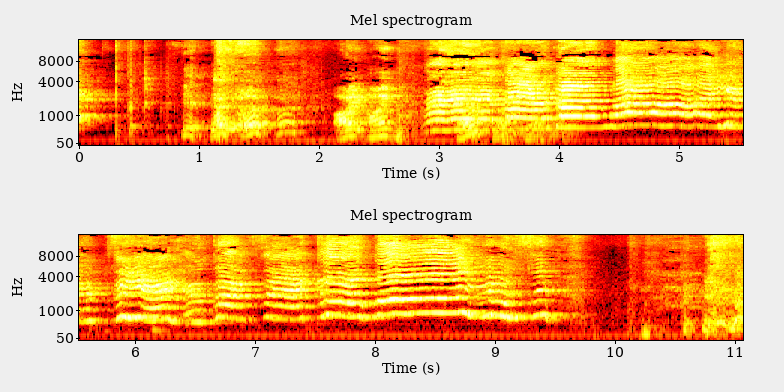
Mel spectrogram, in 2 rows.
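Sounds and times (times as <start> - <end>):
laughter: 0.7 - 2.0, 10.1 - 11.0
girl singing wordless sing-song: 2.9 - 9.8.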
